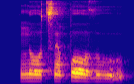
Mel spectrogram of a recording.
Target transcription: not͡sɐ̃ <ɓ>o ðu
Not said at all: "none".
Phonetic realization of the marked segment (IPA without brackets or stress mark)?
p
